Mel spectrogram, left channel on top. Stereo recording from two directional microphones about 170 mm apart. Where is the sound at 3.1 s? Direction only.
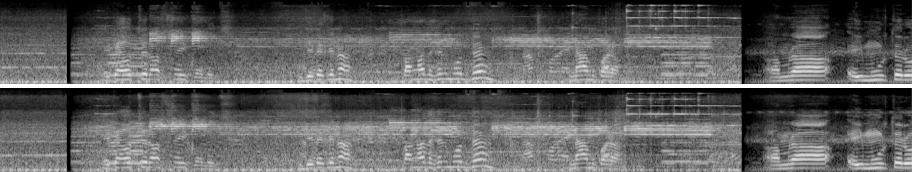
10° left (ahead or behind).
